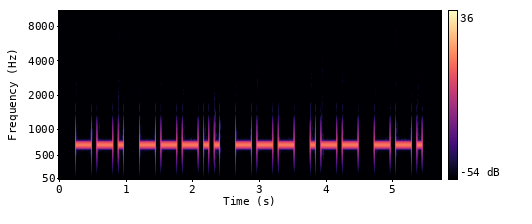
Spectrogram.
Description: Morse code, heard as a keyed tone, about 15 wpm, 700 Hz. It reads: G8OWG
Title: DXCC-100 Call Signs - 5 Characters - Repeated 3x - 15wpm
